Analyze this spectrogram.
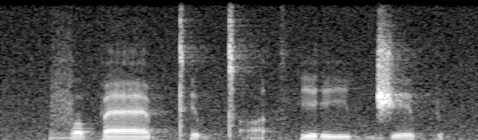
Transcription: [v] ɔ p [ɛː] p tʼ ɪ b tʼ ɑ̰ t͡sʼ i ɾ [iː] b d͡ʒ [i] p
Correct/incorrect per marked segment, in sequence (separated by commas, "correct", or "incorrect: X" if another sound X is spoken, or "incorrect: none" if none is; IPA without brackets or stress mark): correct, incorrect: æː, correct, incorrect: ɪ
